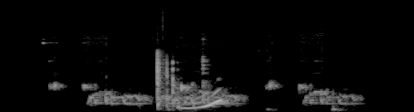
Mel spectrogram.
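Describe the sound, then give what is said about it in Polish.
A pigeon coos in a short series of soft, throaty, rolling calls, several phrases in a row with brief pauses between, with no voices. “Tak właśnie gruchają gołębie.”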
